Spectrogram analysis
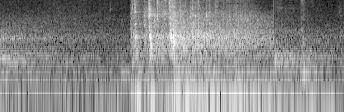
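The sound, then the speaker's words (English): The door of a photography gallery on Great Portland Street in central London opens partway with a rumbling, sliding scrape and a couple of knocking clicks, after a stretch of quiet. “There's the door.”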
